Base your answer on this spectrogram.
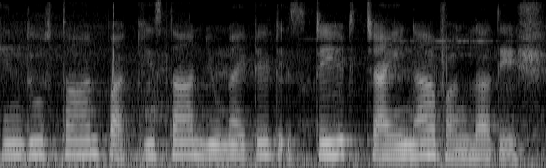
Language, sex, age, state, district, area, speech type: Sindhi, female, 30-45, Rajasthan, Ajmer, urban, spontaneous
